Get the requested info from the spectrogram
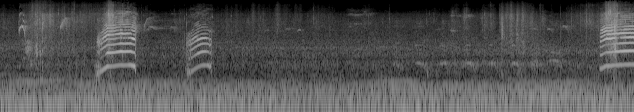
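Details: Stray cat, formerly abused and now trusting people again, meowing outdoors: three loud drawn-out meows around two, four and twelve seconds, with fainter short mews between, over steady low rumbling background noise.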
